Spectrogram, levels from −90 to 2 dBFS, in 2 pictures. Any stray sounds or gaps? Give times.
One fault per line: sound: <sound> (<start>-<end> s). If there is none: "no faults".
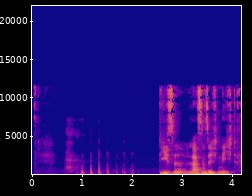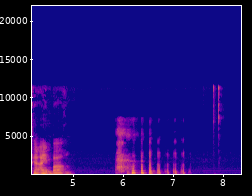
sound: laugh (0.6-2.2 s)
sound: laugh (5.8-7.4 s)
